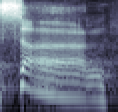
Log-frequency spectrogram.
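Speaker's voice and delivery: very low, drawn-out pastor voice; slow, deep, self-assured elder; old pastor. Retold or imitated. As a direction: drop deep and answer the challenge. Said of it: "He said".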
